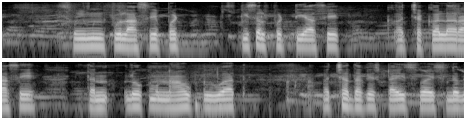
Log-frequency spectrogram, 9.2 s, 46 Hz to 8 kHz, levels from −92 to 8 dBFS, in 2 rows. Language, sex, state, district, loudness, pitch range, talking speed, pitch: Halbi, male, Chhattisgarh, Bastar, -19 LUFS, 125-140 Hz, 125 wpm, 135 Hz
